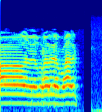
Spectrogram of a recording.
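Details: A domestic cat 'talking' with a long, steady, strongly harmonic meow lasting about one and a half seconds, its tone wavering slightly near the end before it stops abruptly; faint rustling follows.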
